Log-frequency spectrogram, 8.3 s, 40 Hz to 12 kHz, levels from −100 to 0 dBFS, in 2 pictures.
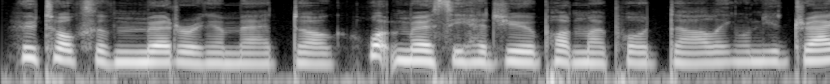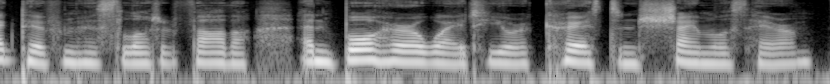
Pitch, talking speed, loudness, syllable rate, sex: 175 Hz, 240 wpm, -19 LUFS, 6.3 syllables/s, female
